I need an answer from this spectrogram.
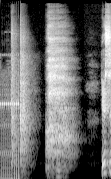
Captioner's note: sigh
